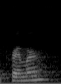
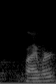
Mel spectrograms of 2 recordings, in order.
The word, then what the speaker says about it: Primer: And then Float Learning has created the Mobile Learning Primer, or Primer, depending on how you want to pronounce that.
